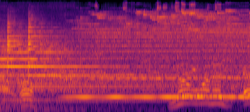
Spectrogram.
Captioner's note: bell rings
